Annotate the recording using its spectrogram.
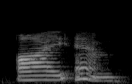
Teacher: you can hear the I and then the y and then the am. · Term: sneaky y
